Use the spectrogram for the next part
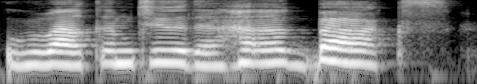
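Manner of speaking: high sarcastic welcome; mock the group's cozy tone.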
